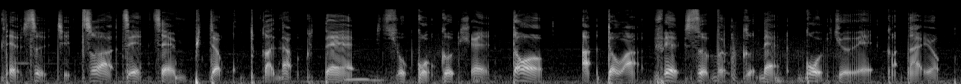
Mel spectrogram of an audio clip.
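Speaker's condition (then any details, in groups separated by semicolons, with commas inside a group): Myasthenia gravis; ventilator since age 26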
